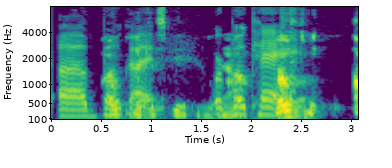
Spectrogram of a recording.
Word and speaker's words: bokeh: I will say, Forrest, there is some debate on the pronunciation of bokeh.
